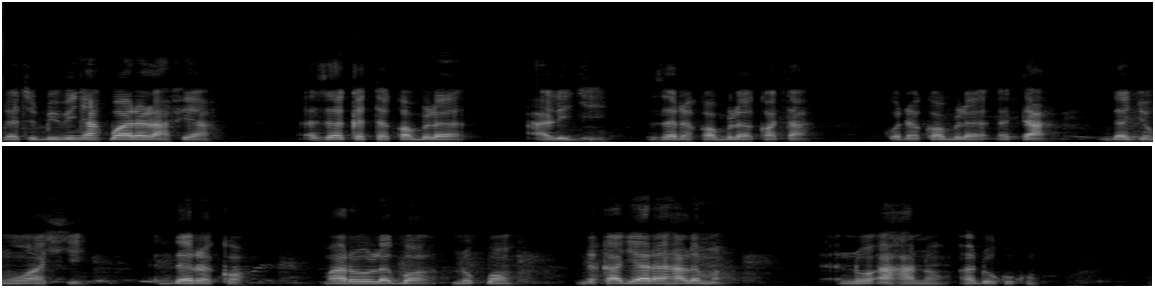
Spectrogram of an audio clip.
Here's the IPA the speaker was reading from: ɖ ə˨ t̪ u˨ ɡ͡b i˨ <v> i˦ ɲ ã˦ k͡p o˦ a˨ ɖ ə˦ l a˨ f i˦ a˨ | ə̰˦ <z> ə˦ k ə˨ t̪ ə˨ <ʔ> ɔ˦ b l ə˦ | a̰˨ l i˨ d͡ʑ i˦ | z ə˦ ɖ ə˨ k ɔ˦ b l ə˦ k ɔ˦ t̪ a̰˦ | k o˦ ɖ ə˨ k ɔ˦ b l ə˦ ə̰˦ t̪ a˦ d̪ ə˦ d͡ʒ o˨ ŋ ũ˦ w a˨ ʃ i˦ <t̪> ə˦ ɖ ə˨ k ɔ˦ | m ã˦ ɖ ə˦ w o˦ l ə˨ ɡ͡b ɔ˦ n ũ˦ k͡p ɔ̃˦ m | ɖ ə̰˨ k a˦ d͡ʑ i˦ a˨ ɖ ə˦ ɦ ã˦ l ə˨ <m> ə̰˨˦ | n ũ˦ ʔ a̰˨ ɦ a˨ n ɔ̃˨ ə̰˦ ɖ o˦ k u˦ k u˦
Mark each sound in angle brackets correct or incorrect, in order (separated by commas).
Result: correct, correct, incorrect, incorrect, correct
